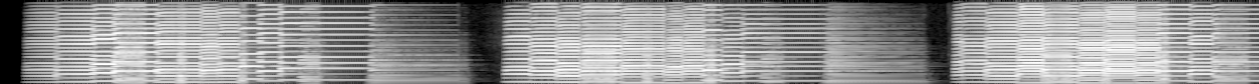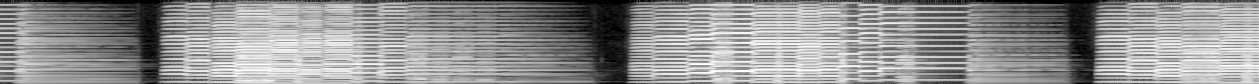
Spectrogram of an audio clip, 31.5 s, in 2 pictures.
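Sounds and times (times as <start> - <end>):
accordion with flute register: 0.3 - 31.4.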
